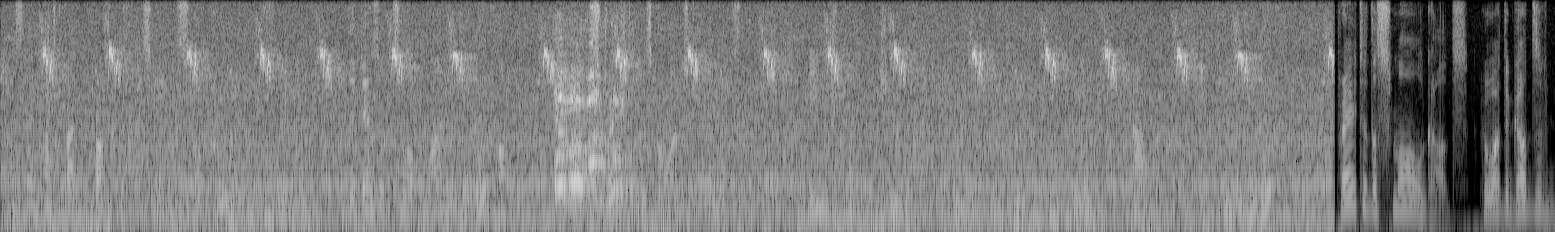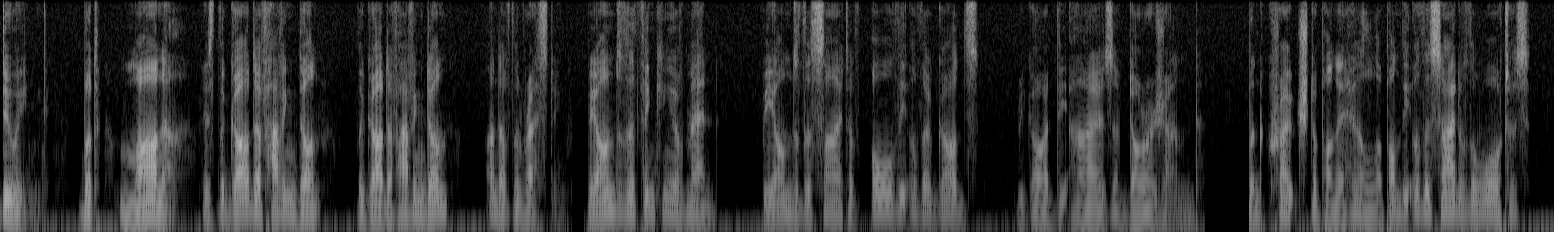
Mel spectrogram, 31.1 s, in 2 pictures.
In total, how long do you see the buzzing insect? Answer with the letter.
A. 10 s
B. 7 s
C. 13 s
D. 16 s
C.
